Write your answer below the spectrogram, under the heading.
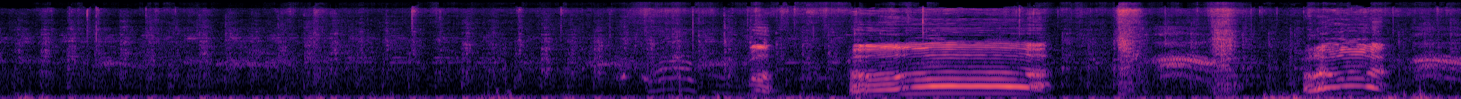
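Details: Goat on a farm during breeding season, possibly of the Dera Din Panah breed: a loud, steady, nasal bleat lasting about a second at mid-clip, with shorter calls before it and a brief rising bleat after it, amid talking and background noise.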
